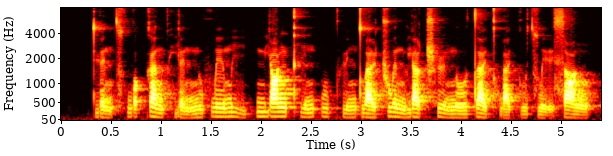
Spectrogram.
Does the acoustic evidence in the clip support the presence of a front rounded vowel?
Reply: yes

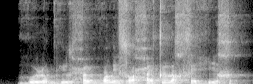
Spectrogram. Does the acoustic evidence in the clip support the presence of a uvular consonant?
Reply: yes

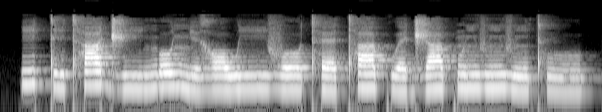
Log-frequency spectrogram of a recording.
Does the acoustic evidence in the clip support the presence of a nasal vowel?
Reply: yes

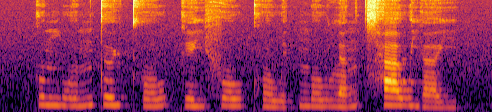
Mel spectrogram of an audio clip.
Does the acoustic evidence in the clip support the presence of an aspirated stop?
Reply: yes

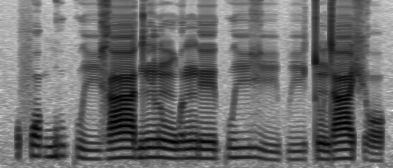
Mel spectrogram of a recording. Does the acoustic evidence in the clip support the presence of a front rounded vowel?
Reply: no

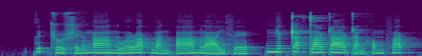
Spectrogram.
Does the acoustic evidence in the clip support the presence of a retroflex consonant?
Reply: yes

